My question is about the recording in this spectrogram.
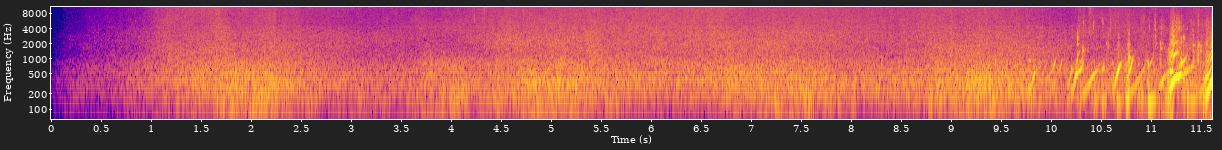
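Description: Underwater water sound effect: a rushing wash of water fades in and swells and ebbs like surf, then bubbling starts near the end.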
